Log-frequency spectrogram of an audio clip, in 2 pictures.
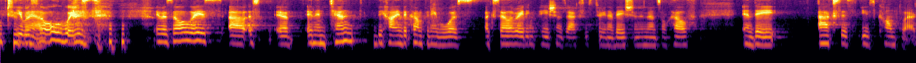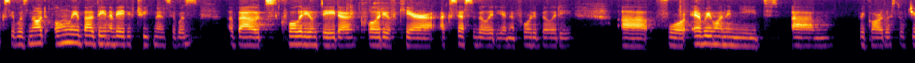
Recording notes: Panel Conversation. This was recorded on the main stage at the 2019 CNS Summit which was held in Boca Raton, Florida.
